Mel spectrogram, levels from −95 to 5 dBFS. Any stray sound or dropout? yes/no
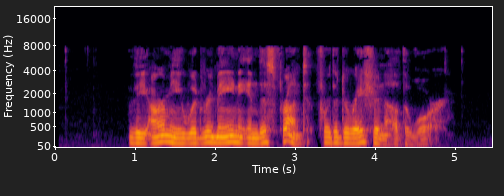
no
